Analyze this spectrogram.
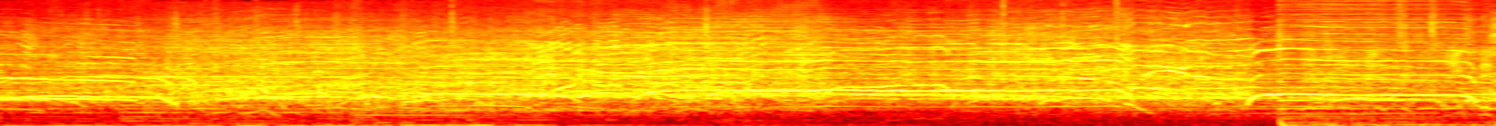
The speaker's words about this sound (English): Okay, here we go. Oh, listen to the cheer. I think it says a lot. Let's listen for a moment.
